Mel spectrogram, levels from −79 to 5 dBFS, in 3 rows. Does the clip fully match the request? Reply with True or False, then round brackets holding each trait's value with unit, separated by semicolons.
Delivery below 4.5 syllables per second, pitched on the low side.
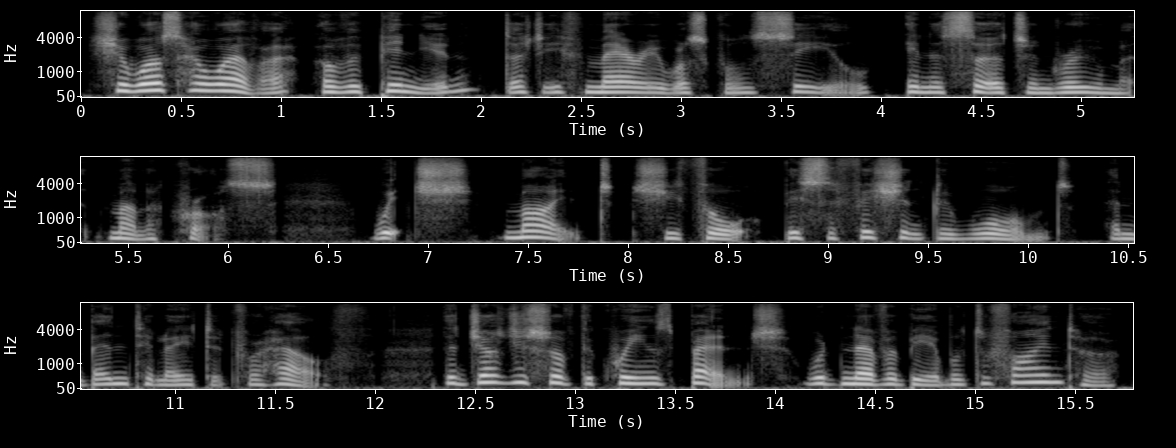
False (4.3 syllables/s; 205 Hz)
